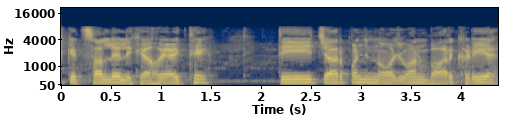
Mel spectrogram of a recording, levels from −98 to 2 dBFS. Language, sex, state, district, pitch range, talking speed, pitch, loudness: Punjabi, male, Punjab, Fazilka, 140-160 Hz, 135 wpm, 155 Hz, -16 LUFS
